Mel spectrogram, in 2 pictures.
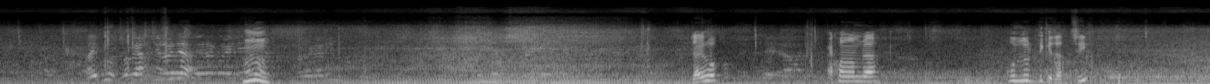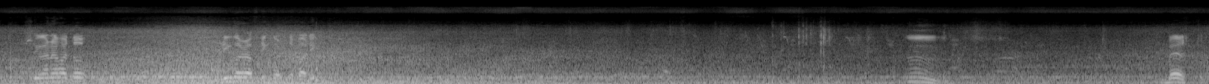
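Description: A young man talks up close, with animation.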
